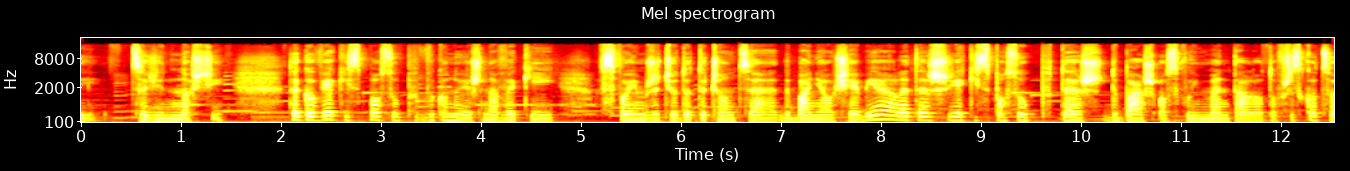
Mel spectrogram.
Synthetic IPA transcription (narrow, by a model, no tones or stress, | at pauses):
t̪sɔd͡ʑɛnːɔɕt͡ɕḭt̪ɛɡɔvjakʲispɔsupvɘkɔnujɛʂnavɘkʲi | fsfɔjimʐɘt͡ɕud̪ɔt̪ɘt͡ʂɔnt̪sɛd̪baɲaɔɕebʲjɛalɛt̪ɛʂvjakʲispɔsupt̪ɛʐd̪baʂɔ̰sfujmɛnt̪alɔt̪ɔfʂɘ̥st̪̚kɔt̪s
